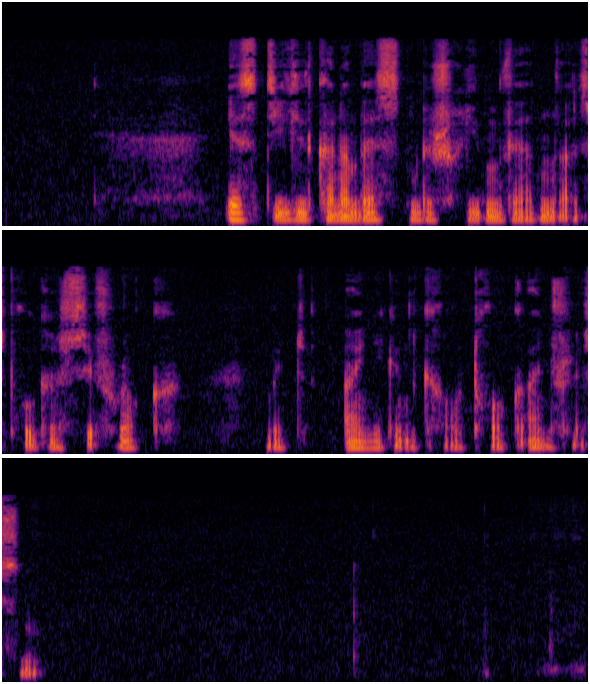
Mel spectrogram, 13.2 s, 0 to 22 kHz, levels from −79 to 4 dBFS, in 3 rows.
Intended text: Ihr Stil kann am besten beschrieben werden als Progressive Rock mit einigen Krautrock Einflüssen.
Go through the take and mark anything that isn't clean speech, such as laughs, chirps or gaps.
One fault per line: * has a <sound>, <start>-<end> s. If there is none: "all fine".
all fine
